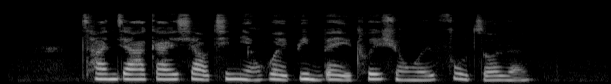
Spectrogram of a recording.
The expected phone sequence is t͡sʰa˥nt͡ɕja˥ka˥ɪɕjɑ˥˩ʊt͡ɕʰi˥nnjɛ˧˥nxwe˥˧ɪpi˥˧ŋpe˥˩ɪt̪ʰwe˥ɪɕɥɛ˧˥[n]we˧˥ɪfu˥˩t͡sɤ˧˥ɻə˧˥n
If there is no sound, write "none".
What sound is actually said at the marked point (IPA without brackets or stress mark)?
n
